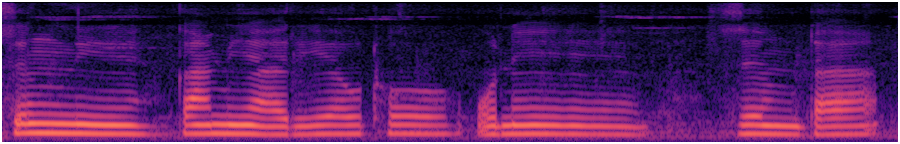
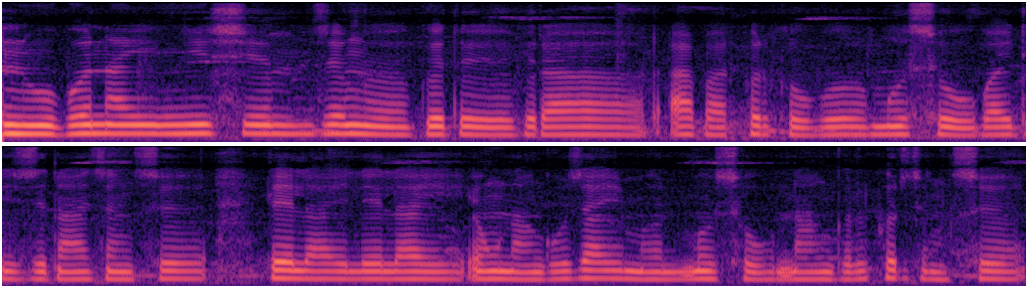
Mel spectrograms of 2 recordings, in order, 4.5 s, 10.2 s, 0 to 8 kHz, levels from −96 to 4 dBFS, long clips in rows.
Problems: low volume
